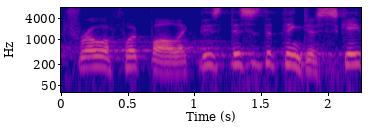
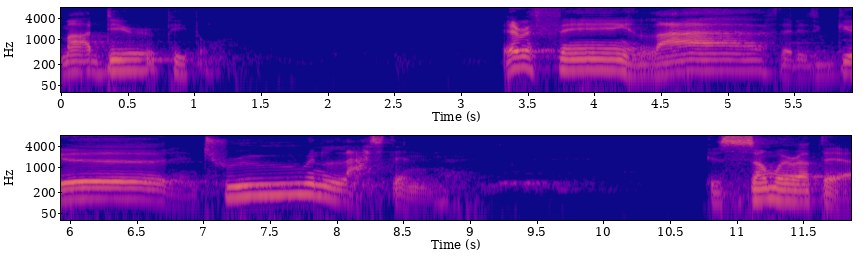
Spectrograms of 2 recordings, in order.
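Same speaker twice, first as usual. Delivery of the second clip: slight put-on Tennessee accent. Quoting John Maxwell's opening words to a quiet auditorium: slight Tennessee accent. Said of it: "a little bit of a Tennessee accent".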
